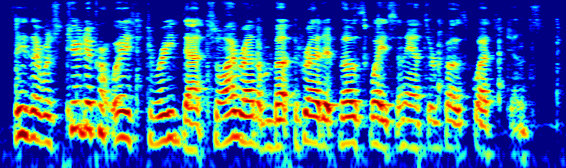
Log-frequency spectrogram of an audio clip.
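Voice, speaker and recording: A woman with an American accent, medium pitch and ordinary pitch variation, speaking at a fairly quick pace with hardly any pauses over noticeable background noise. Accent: Appalachian-tinged US Midland. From Southern Ohio, US. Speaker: gaming streamer. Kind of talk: casual chat. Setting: live stream. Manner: animated.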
